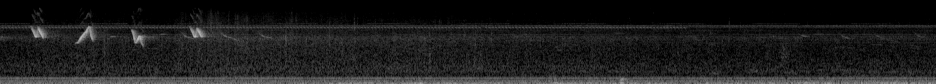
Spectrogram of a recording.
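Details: Red-crested finch (Coryphospingus cucullatus), recorded 22 October 2008, gives four sharp, high chips about half a second apart, then falls quiet over a steady low hum and a faint high drone.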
